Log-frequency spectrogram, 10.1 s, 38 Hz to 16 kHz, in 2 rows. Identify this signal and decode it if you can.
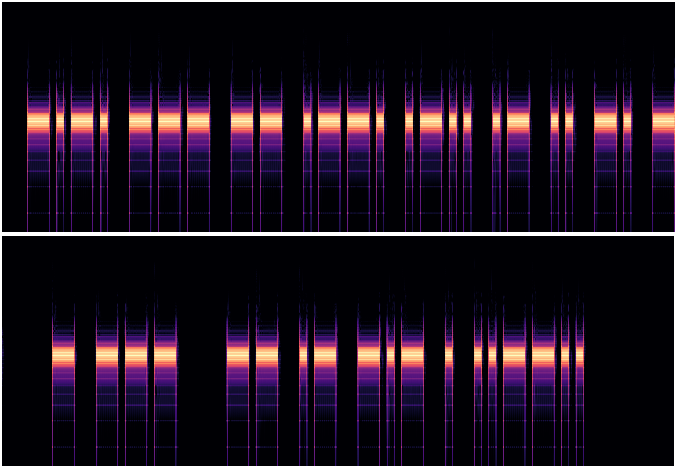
Morse code, heard as a keyed tone, about 22 wpm, 700 Hz. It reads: COMPLAINT TO MAKE?
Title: Sentences from Top 1400 Words 22wpm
